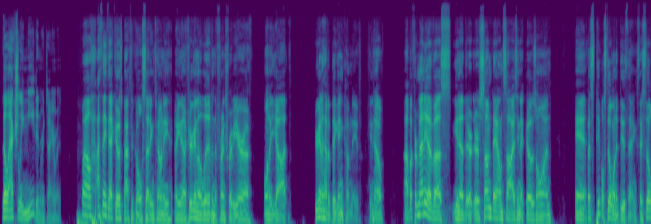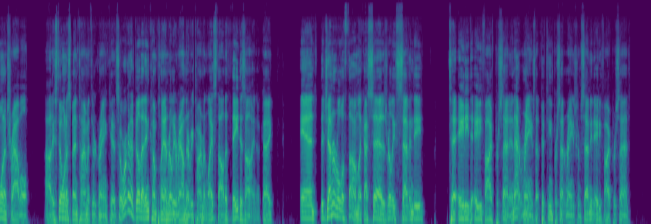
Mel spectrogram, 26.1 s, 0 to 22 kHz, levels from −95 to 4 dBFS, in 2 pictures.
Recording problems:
wrong speed, natural pitch; too fast; 1.5 times normal speed

